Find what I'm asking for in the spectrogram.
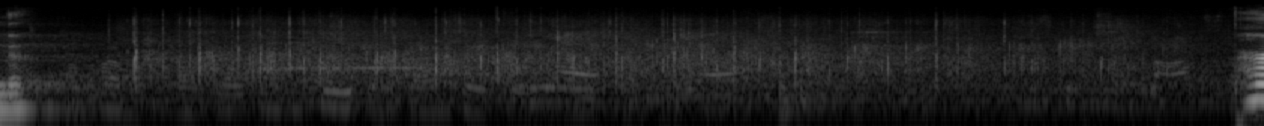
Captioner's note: audience applauds; audience cheers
